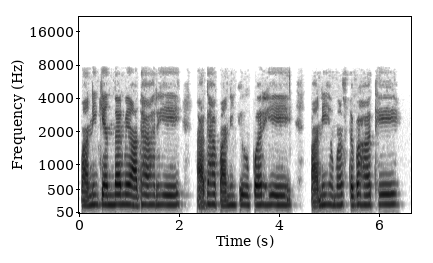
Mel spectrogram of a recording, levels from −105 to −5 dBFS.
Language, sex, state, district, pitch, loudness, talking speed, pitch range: Chhattisgarhi, female, Chhattisgarh, Sarguja, 195 Hz, -18 LUFS, 170 wpm, 195-200 Hz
